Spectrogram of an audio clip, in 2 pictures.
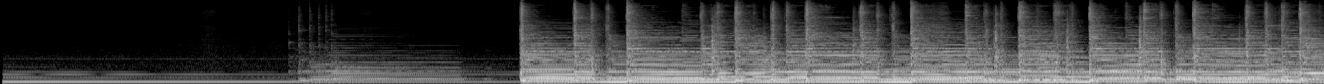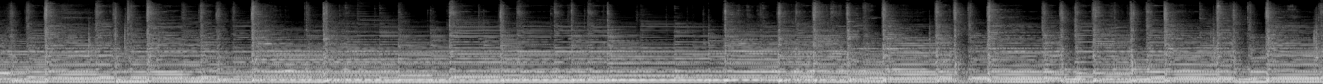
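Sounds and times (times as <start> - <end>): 
jazz chords: 0.0 - 26.4.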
